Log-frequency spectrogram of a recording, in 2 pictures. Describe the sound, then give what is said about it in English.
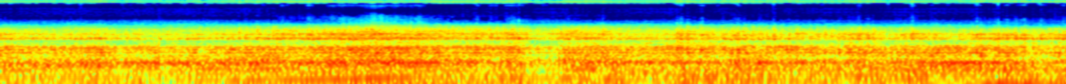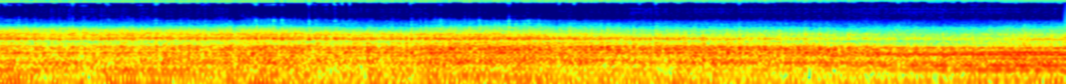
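The engines of an airplane with engine trouble roar in a loud, steady drone that fills the whole stretch, dense and unbroken with a slight rough, labored texture, as the plane flies over hundreds of miles of jungle, with no voices. “The engines are stopping. We're going to fall.”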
